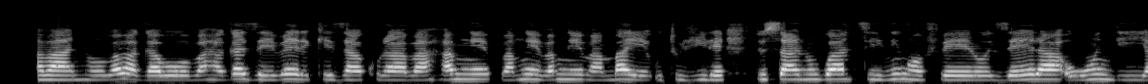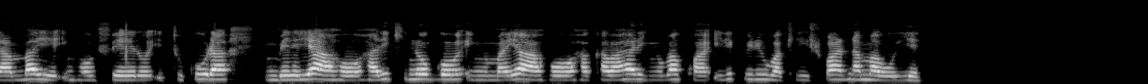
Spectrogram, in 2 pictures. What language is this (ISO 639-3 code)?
run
